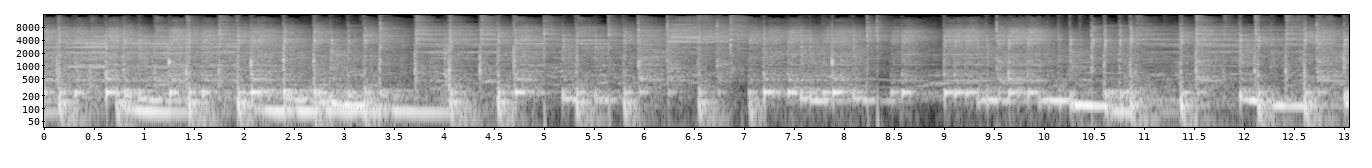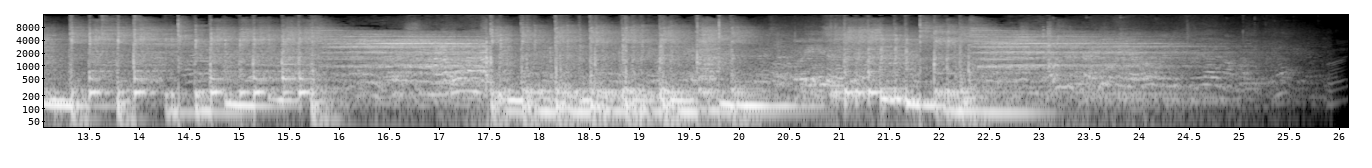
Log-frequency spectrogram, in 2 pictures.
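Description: Roland electronic drum kit played in a busy rock groove with fills, kick, snare and cymbal sounds coming from the kit's sound module. The playing fades out near the end.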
